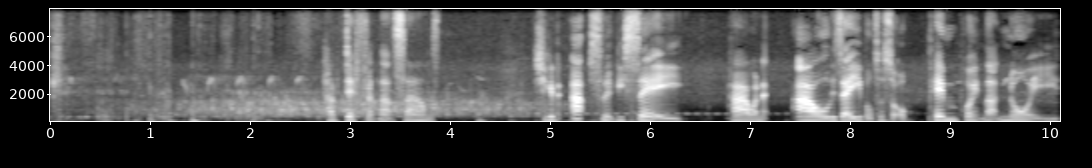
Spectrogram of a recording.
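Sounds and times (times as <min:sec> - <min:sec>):
brief low knocks: 0:00.5 - 0:06.3
babbling brook: 0:01.2 - 0:08.7
speech: 0:02.8 - 0:04.0, 0:04.9 - 0:10.1.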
